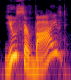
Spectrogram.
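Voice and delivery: high, slow, delighted question; amazed joy. Acted. Stella Luna to her mother, amazed high question. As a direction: marvel out loud at the news.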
